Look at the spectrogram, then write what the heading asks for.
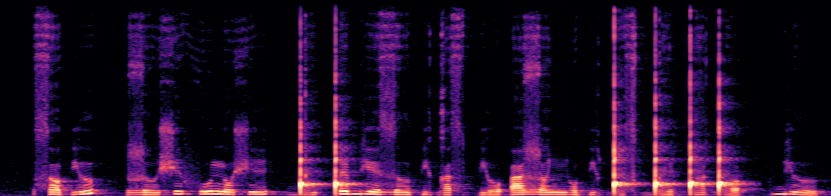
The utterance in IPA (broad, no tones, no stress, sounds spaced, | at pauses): s ʌ pʲ ɯ | ɮ ɯ ʃ i f u n o ʃ i | ɡ͡ǃ i ǃ e bʲ e z ɯ pʲ ɯ ɡ a s pʲ o ʔ a ɮ ʌ ɲ o pʲ o ɡ͡ǃ ʌ s ɡ͡ǃ e ɡ͡ǃ a ɡ͡ǃ ʌ | bʲ ɯ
